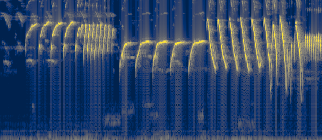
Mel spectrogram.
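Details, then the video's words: Canary's 'cuit cuit' stimulating song: a run of rising whistles into a short rapid trill, followed by repeated falling sweeps and a final fast trill. "PANCINGAN KENARI MACET GACOR NEMBAK RAPAT CUIT CUIT"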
